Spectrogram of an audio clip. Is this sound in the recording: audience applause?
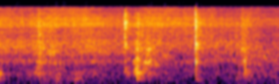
no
